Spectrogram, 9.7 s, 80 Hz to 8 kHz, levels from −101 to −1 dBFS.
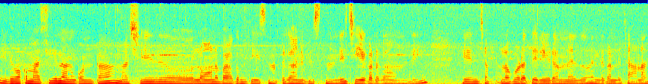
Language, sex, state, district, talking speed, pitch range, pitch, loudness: Telugu, female, Andhra Pradesh, Manyam, 115 wpm, 165-185 Hz, 175 Hz, -17 LUFS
